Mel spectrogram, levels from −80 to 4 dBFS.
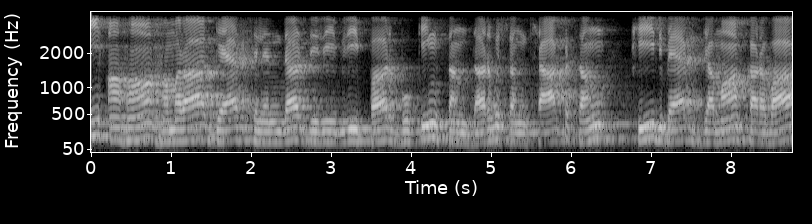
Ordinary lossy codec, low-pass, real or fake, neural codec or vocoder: none; 3.6 kHz; real; none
